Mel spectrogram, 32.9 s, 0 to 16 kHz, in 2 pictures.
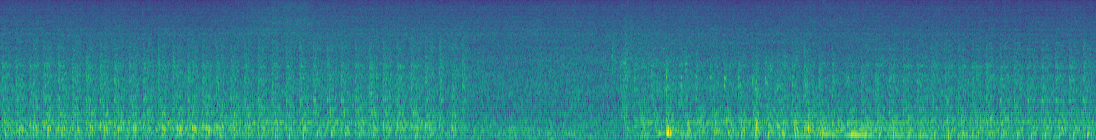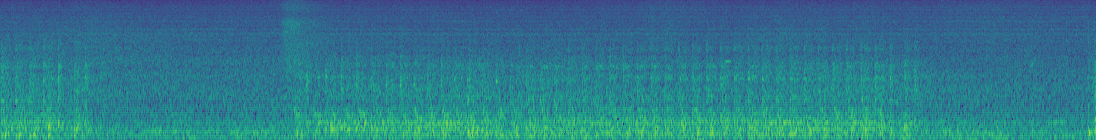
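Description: Diesel engines of a Caterpillar 336 excavator and dump trucks running steadily at work, easing off twice, with a single sharp bang about ten seconds in.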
